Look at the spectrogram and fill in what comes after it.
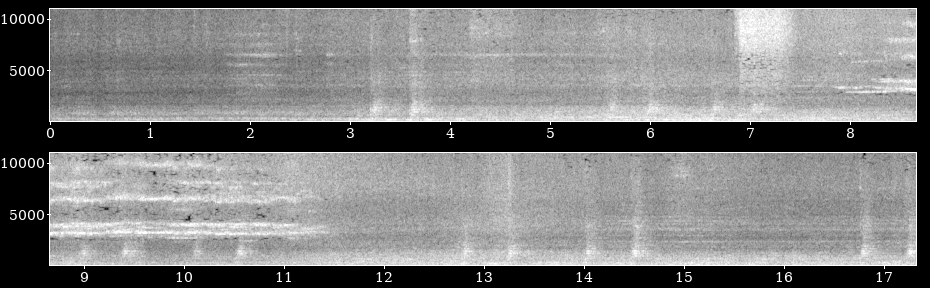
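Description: A train moving through a station: a rumble that builds over the first few seconds and then holds steady, with repeated clacks of wheels over rail joints. There is a short hiss about seven seconds in, then a high wheel squeal for a few seconds about halfway through.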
